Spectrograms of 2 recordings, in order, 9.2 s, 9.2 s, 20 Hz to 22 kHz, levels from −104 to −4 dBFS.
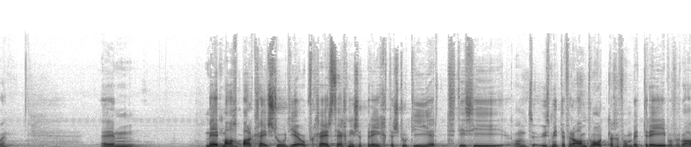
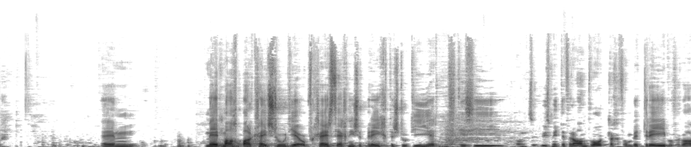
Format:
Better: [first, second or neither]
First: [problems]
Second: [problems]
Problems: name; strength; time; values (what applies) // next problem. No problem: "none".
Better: first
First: none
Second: noise reduction (classical method Wiener filter)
